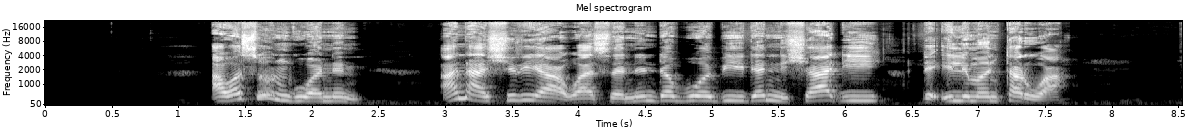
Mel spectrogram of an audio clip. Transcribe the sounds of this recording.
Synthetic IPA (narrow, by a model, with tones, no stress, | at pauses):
ʔa˨wɐ˦su˦ʊ˦˨ŋɡʷʊ˨wɐ˨nːɪ˦ŋ | ʔa˦naː˨ʃɪ˦ɽja˨waː˨sɐ˨nːɪ˦ndɐ˦bːoː˦biː˦dɐ˦nːɪ˨ʃaː˦ɗiː˦ | da˨ʔɪ˦lɪ˦mɐ˦ntɐ˦rwaː˦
